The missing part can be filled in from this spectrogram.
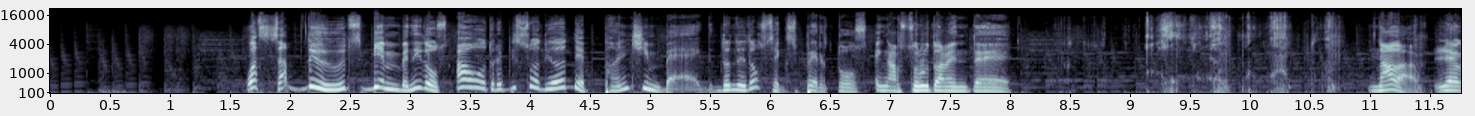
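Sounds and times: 
speech: 1.6s - 8.2s, 11.0s - 11.7s
chips from a bag crunching as they are eaten: 8.0s - 11.6s.

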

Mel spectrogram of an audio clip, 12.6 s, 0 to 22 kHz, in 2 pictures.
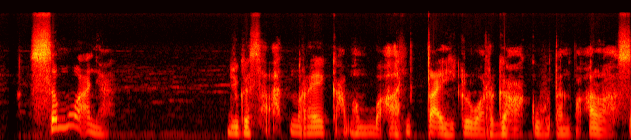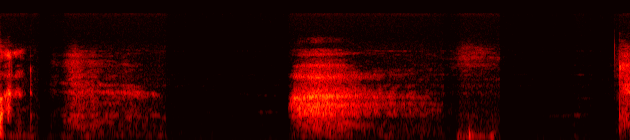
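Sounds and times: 
speech: 0.3s - 1.2s, 2.3s - 6.6s
deep breath drawn in: 6.9s - 8.0s, 9.2s - 11.4s.

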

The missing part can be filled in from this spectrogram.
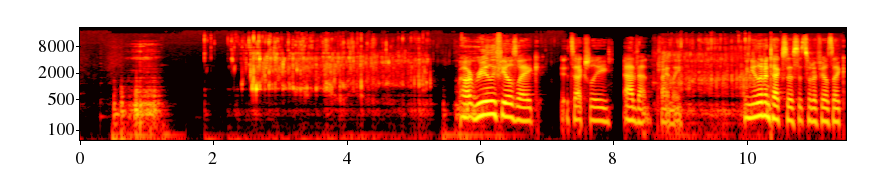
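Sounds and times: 
mulled wine with orange and lemon bitters poured into a glass: 2.0s - 5.5s, 8.6s - 10.5s
speech: 5.8s - 9.2s, 10.0s - 11.4s.

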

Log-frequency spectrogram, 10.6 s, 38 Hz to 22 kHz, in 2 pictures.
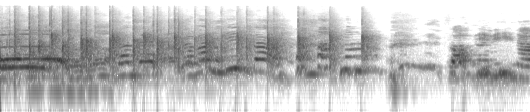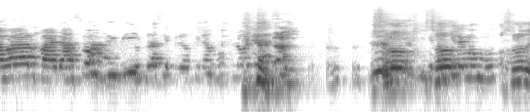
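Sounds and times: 
small group clapping: 0.0s - 4.1s
laughter: 2.7s - 5.4s, 7.3s - 9.8s
speech: 5.3s - 8.4s, 9.0s - 10.5s.

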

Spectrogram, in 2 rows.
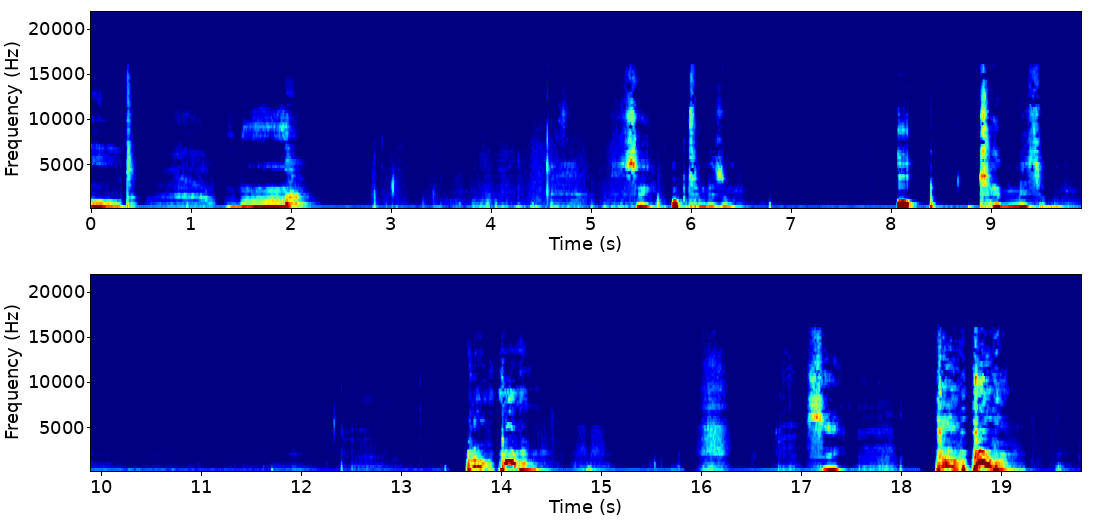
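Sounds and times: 
speech: 1.4s - 2.2s, 5.5s - 6.6s, 9.0s - 9.9s, 14.2s - 14.6s, 17.2s - 17.5s, 18.6s - 19.2s
person clearing throat: 13.6s - 14.6s, 18.4s - 19.3s
person coughing: 13.6s - 14.6s, 18.4s - 19.3s.

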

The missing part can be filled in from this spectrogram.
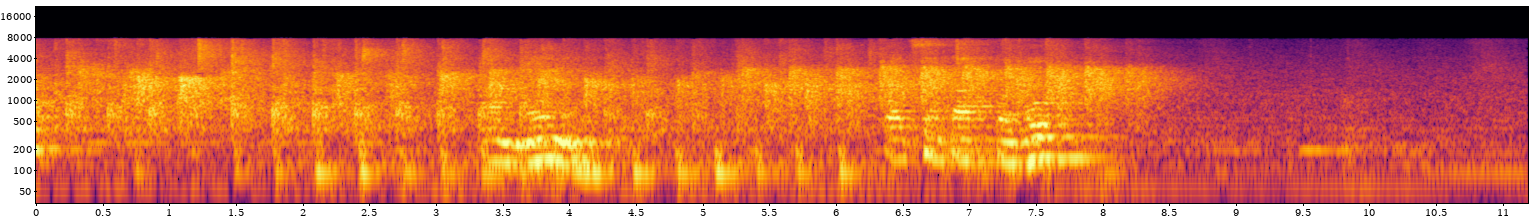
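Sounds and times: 
crowd applauding: 0.0s - 8.6s
speech: 6.6s - 8.0s.

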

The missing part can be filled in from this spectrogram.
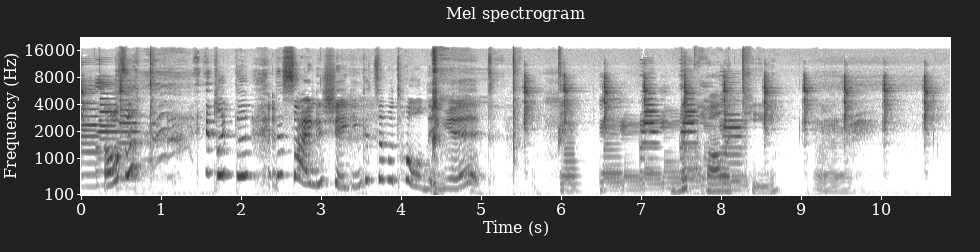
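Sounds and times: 
speech: 0.3s - 0.8s, 2.7s - 5.2s, 6.0s - 9.7s
sharp even ticking like a clock: 5.5s - 10.7s.

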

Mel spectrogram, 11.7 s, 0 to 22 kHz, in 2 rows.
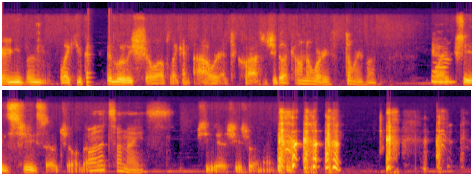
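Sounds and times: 
speech: 0.0s - 4.8s, 5.4s - 10.2s
person coughing after choking on water: 9.4s - 11.5s.

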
